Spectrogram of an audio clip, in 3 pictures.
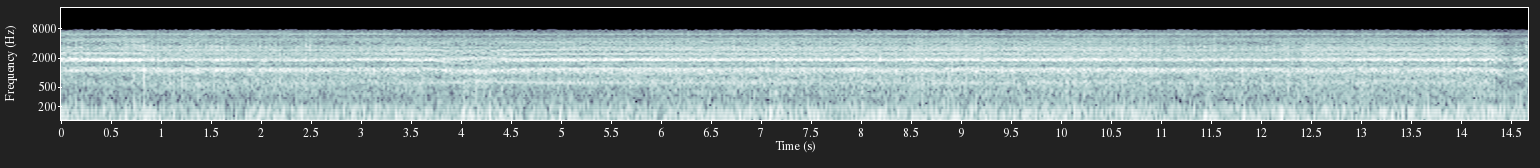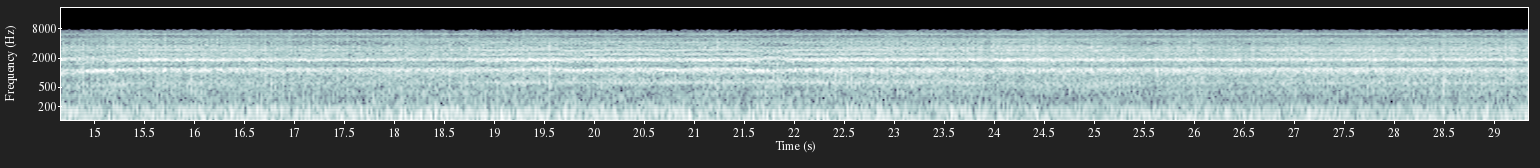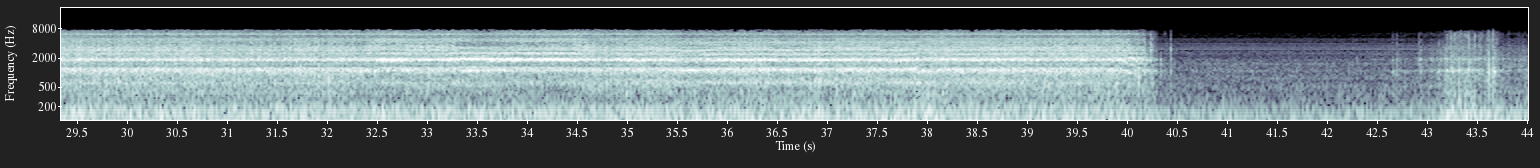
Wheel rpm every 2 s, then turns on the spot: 160, 160, 160, 160, 160, 160, 160, 140, 160, 160, 160, 160, 160, 160, 160, 160, 160, 160, 160, 160, 40, 10.
40-44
